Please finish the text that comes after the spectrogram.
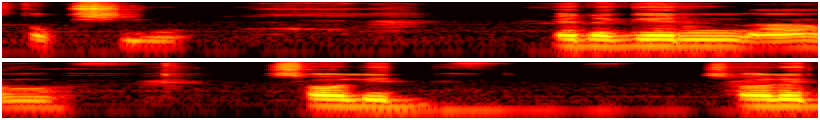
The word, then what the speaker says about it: Tuxing: So again this this brand is ano toxing toxing yata yung proper pronunciation in Chinese toxing and again um solid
